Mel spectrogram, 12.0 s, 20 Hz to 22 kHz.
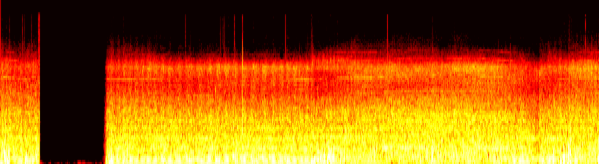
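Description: Modified turbo-diesel engine of a Mahindra Arjun 605 4x4 tractor running steadily under load while pulling a disc harrow. The sound cuts out for about a second near the start, then the engine runs on at an even pitch.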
